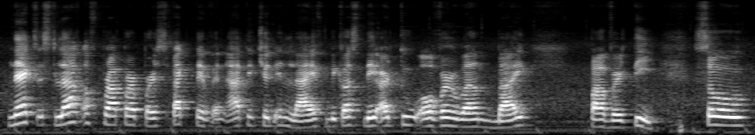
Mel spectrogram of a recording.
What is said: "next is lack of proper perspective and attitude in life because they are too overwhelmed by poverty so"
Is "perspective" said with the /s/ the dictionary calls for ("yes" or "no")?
yes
